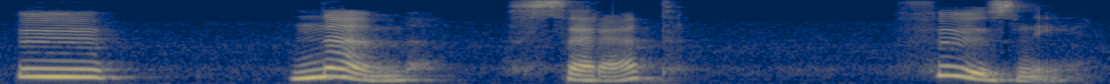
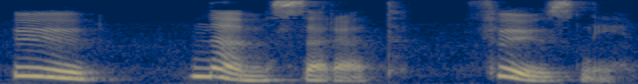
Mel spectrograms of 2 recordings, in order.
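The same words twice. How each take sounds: First: Word by word with long pauses; very slow. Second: Words run together, smoother flow; a bit faster. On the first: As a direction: lay each word out for a learner. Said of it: "I will say it very slowly". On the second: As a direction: say it at a livelier pace. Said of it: "with a little more speed". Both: Shown as a demonstration.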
